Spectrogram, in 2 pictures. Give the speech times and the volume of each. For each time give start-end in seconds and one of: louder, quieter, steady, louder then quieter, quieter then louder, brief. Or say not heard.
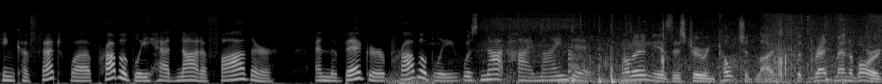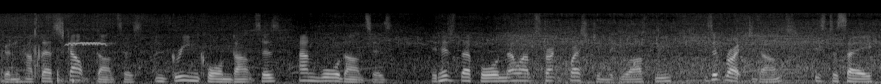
0.0-17.6 steady.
